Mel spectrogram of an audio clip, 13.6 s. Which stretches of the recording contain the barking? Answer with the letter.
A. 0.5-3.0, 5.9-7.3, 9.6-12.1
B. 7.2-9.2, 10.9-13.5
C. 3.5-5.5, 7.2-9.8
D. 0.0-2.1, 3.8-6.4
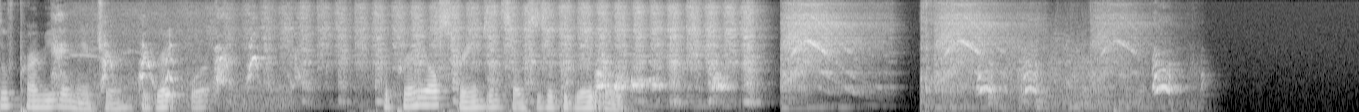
A.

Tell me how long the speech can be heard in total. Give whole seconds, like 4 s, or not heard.
5 s.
